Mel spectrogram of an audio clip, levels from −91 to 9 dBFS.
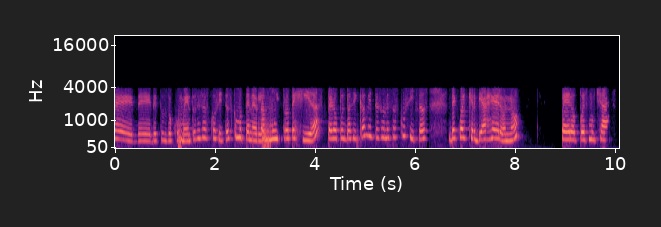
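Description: Throughout, the Bluetooth CVSD headset codec narrows the sound below 4 kHz, which fits a 64 kbps link. Its one-bit steps fall behind, leaving scratchy sibilants and granular hiss.

Bluetooth headset packet repeats come at 1.27–1.34 s, 2.95–3.11 s, 4.83–4.90 s and 6.24–6.29 s. Lost packets were replaced by replayed ones. Where repeats run together they buzz near 267 Hz; a single repeat is only a small tick. The longest, at 2.95 s, loses about 94 ms.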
